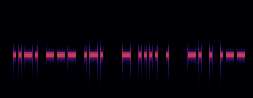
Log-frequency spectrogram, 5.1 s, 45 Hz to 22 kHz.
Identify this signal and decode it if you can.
Morse code, heard as a keyed tone, about 22 wpm, 700 Hz. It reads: FOR THE NEW
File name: practice / 22wpm / Build A Phrase - 5-Word Phrases - 22wpm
